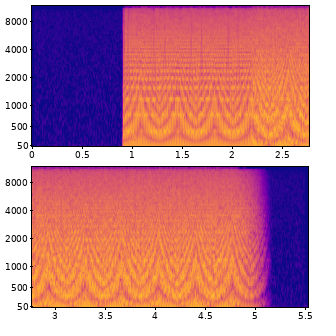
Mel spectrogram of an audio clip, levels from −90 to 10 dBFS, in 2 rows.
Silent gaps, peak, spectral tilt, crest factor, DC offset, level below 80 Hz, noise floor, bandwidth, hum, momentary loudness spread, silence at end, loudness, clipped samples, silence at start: none; 0 dBFS; -3 dB/octave; 6 dB; under 0.1%; -18 dBFS; -68 dBFS; 12 kHz; none; 5 LU; 0.45 s; -4 LUFS; 5%; 0.9 s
